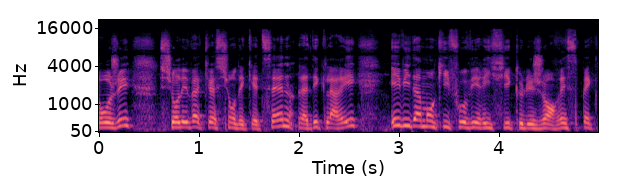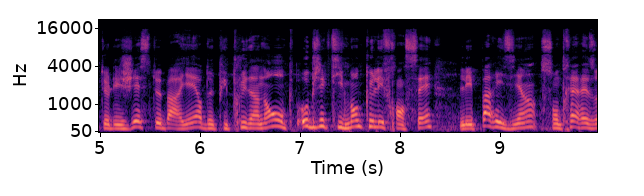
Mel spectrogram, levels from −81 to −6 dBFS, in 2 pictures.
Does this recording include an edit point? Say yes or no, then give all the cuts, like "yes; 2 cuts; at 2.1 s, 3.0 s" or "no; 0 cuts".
yes; 2 cuts; at 2.0 s, 6.9 s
